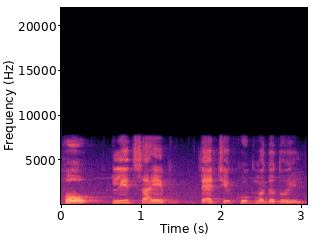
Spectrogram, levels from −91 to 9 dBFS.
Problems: constant background noise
